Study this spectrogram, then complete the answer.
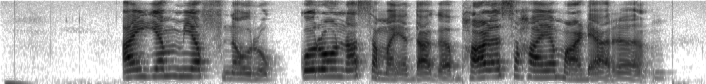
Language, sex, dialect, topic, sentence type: Kannada, female, Dharwad Kannada, banking, statement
